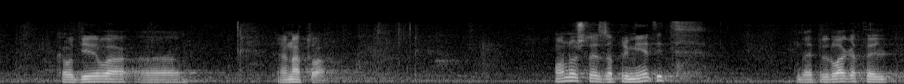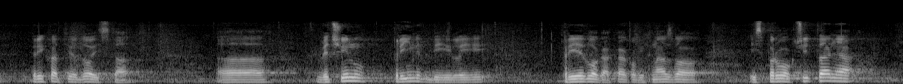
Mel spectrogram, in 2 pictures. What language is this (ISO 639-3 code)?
hrv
